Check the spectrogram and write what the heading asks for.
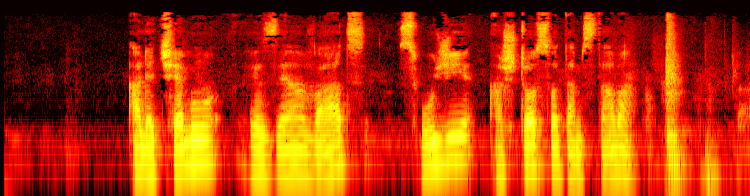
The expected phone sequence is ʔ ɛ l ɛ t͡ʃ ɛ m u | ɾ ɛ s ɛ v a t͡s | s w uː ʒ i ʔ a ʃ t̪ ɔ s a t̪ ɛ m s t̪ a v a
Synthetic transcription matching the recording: ʔ a l ɛ t͡ʃ ɛ m u | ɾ ɛ z ɛ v a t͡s | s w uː ʒ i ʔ a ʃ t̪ ɔ s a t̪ a m s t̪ a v a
